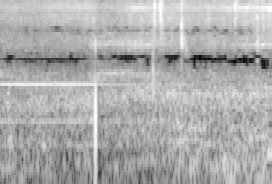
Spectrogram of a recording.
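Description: A single sharp metal click from the steel deposit door of a mailbox drop safe being handled, just after a faint thin high tone that stops with it, over low steady background noise.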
